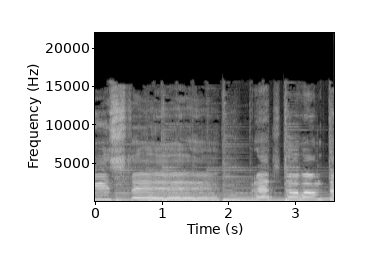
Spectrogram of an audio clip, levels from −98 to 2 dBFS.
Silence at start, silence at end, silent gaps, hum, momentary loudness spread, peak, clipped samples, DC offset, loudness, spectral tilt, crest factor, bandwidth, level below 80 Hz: 0 s; 0 s; none; none; 6 LU; -2 dBFS; under 0.1%; under 0.1%; -17 LUFS; -4 dB/octave; 16 dB; 16 kHz; -48 dBFS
